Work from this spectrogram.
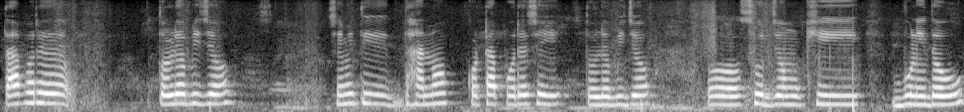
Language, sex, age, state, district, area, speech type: Odia, female, 30-45, Odisha, Mayurbhanj, rural, spontaneous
